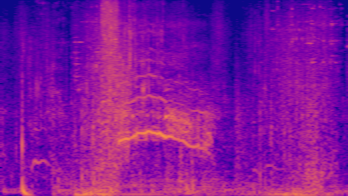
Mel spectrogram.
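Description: A blade swishes through the air in a sharp slash.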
